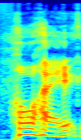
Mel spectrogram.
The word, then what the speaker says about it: Jorge: Going back to the MotoRap, and I had Pete text in, says that I pronounce Jorge correctly for George.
